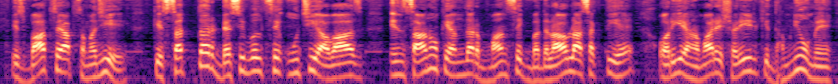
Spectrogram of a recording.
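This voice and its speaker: A man's voice: on the high side, normal speed, few pauses, darkish tone, husky. A man presenting as a news anchor, delivering an editorial commentary in an emphatic, rhetorical, explanatory manner.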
